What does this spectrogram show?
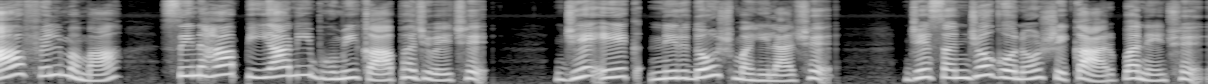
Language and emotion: Gujarati, neutral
